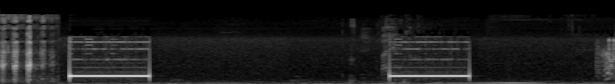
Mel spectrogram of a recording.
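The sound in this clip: Two long, steady telephone ringback tones sound as a call is placed to a municipal office. Each tone lasts about a second, separated by quiet with a faint low rumble.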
